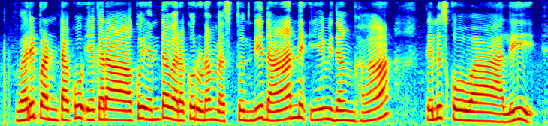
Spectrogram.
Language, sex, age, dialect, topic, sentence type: Telugu, female, 18-24, Telangana, agriculture, question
